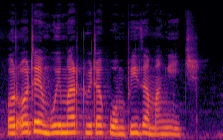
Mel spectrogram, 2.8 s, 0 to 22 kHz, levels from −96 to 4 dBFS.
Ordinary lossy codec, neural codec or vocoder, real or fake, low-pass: none; vocoder, 44.1 kHz, 128 mel bands every 512 samples, BigVGAN v2; fake; 19.8 kHz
